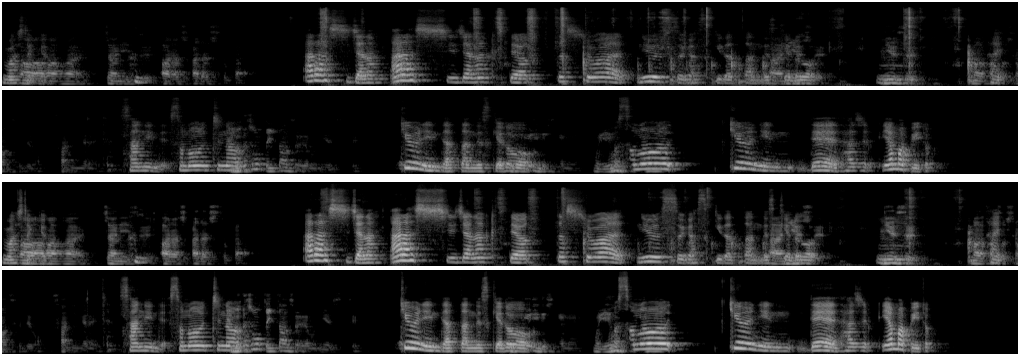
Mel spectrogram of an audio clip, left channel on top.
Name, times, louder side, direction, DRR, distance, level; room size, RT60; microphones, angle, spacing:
voice 1, 0.2-2.5 6.9-7.0 7.7-8.2 8.8-9.2 9.7-11.1 12.4-13.5 15.2-16.8, right 4 dB, 90° right, 0.6 m, -39 dB
sound 1, 2.9-3.6 3.9-4.0 4.7-7.7 7.9-8.6 9.0-9.7, left 6 dB, 85° left, 0.8 m, -42 dB
voice 2, 3.0-8.1 8.7-9.1 9.9-10.0 11.4-12.6 14.1-15.4 16.2-16.9 17.4-19.4, right 4 dB, 35° right, 0.4 m, -28 dB
6.7 x 2.8 x 2.5 m
head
